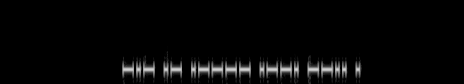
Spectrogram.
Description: Morse code, heard as a keyed tone, about 36 wpm, 700 Hz. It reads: KA1PZE
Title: USA Call Signs - 6 Characters - Repeated 3x - 35wpm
